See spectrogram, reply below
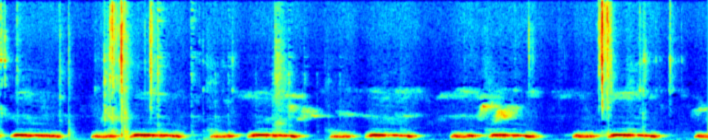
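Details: Spotted dove, 'Thổ' voice style, cooing to provoke wild rival males: a long, even run of paired low coos, each short note followed by a longer wavering one, with a couple of sharp clicks in the background.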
